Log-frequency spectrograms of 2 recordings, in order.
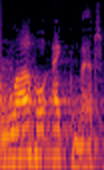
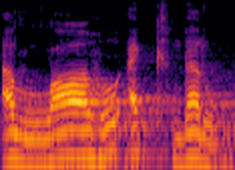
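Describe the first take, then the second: First: The last word ends on the r consonant. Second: The last word ends with a short u vowel. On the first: The reader stops at this word. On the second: The reading continues without stopping.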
